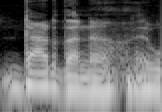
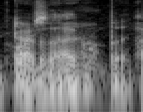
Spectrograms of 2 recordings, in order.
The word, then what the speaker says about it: Dardano: Dardano, who was... – I think it's Dardano with the inflection in the first syllable there, Dardano.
